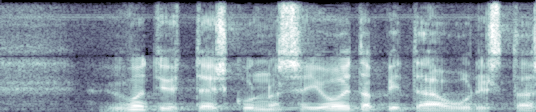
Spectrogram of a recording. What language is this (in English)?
Finnish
